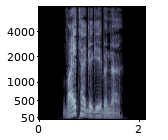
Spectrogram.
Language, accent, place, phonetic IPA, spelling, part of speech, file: German, Germany, Berlin, [ˈvaɪ̯tɐɡəˌɡeːbənə], weitergegebene, adjective, De-weitergegebene.ogg
- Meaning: inflection of weitergegeben: 1. strong/mixed nominative/accusative feminine singular 2. strong nominative/accusative plural 3. weak nominative all-gender singular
